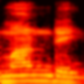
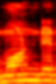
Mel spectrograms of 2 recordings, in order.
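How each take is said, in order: First: "মানডে" with an uh vowel and dei ending; careful "মানডে", mun-dei; correct Monday vowel. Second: "মনডে" with a rounded o, short de; wrong Monday vowel. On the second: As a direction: say "মনডে" as mon-de. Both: Shown as a demonstration. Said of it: "মনডে না তাহলে এটা".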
